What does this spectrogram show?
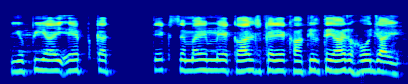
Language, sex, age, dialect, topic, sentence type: Magahi, male, 25-30, Western, banking, question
